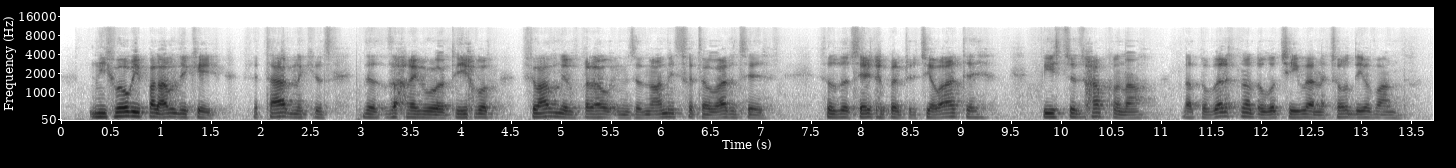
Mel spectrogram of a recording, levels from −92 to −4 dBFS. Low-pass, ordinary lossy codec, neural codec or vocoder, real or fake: 10.8 kHz; none; codec, 16 kHz in and 24 kHz out, 0.6 kbps, FocalCodec, streaming, 4096 codes; fake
